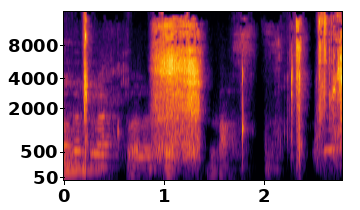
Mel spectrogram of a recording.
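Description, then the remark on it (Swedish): A person makes wet nibbling mouth sounds: quick lip smacks and clicks, a longer breathy crunching hiss in the middle, then a few more sharp snaps, imitating nibbling. “Ja, det är väl så man nafsar tänker jag.”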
